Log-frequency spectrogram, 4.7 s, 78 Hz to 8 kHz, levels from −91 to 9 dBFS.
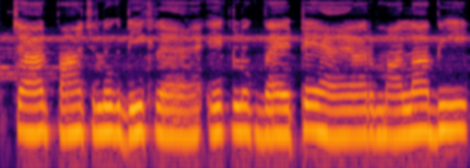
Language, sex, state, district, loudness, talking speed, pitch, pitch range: Hindi, female, Punjab, Kapurthala, -14 LUFS, 165 wpm, 205 Hz, 195-215 Hz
